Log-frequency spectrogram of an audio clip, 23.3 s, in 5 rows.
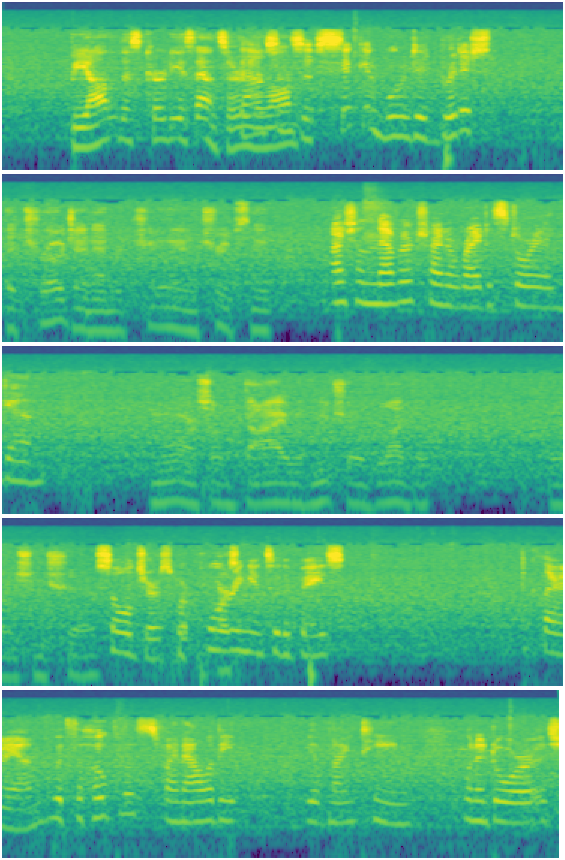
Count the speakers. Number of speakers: four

